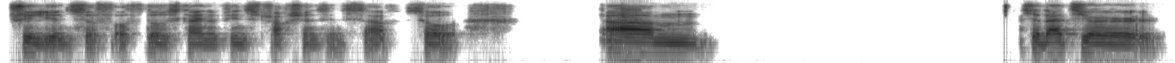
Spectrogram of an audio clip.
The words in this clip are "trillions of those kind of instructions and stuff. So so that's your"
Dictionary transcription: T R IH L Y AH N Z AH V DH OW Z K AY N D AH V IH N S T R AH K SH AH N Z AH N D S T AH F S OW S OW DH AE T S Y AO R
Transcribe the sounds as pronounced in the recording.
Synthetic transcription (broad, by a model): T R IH L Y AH N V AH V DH OW S K AY N D AH V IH N S T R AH K SH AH N S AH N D S T AH F S OW S OW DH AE T S Y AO R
